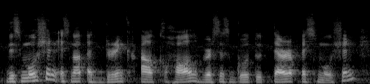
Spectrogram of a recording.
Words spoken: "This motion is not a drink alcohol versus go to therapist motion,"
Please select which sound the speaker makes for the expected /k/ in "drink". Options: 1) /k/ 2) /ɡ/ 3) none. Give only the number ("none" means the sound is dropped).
1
